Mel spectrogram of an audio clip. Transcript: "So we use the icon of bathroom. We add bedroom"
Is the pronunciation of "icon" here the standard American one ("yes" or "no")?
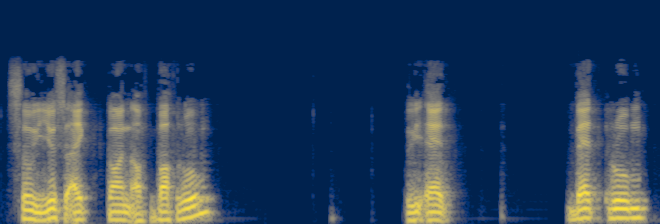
yes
